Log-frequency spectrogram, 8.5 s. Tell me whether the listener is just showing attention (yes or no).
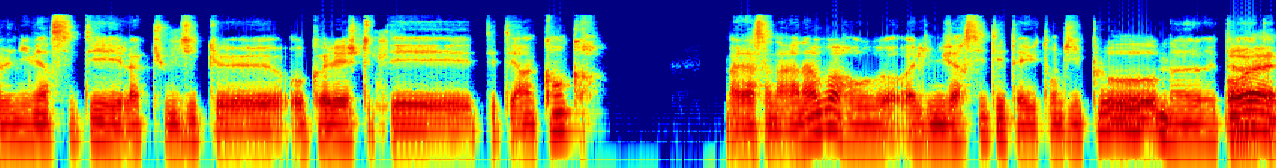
no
